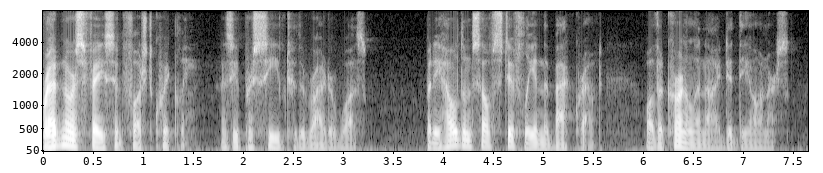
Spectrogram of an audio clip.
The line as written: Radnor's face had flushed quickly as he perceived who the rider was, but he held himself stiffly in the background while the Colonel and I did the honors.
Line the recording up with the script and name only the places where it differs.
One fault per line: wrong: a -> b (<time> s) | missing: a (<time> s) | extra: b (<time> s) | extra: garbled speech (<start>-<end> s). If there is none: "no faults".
no faults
